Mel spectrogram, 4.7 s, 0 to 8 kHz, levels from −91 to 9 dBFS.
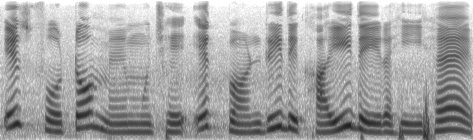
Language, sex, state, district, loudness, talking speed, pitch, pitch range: Hindi, female, Madhya Pradesh, Katni, -15 LUFS, 125 wpm, 205 Hz, 180-260 Hz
